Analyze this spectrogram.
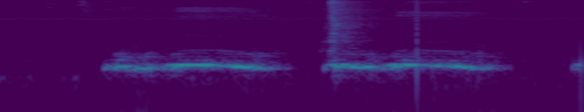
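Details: Five-month-old dove cooing with spirit: two low, drawn-out hollow coos, each lasting about a second, separated by a short pause, with a faint click between them in a quiet setting.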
